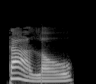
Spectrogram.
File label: "大楼", Chinese; da lou; cyberchinese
